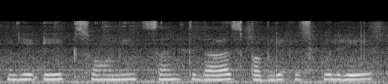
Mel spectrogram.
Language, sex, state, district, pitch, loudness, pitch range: Hindi, female, Punjab, Kapurthala, 225 Hz, -14 LUFS, 220-230 Hz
